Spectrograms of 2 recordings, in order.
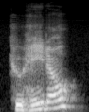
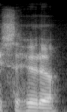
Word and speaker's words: Cejudo: he was also accompanied by another fighter Henry Kouhei doe Henry cejudo the who'd oh thank you it's so hard pronouncing everybody's name so he just fought Dominick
